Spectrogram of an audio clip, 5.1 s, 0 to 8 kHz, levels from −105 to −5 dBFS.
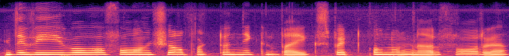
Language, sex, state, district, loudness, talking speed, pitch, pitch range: Telugu, female, Andhra Pradesh, Sri Satya Sai, -15 LUFS, 120 wpm, 250 Hz, 225-255 Hz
